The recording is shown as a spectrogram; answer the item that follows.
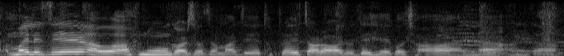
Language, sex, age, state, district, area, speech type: Nepali, female, 18-30, West Bengal, Alipurduar, rural, spontaneous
